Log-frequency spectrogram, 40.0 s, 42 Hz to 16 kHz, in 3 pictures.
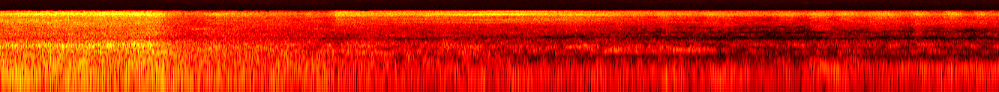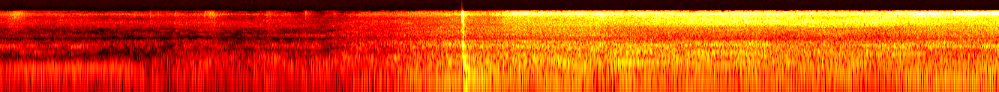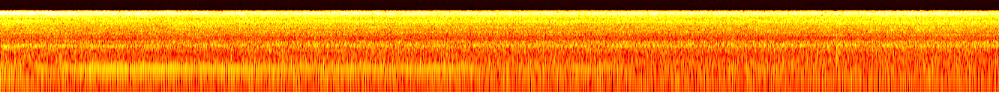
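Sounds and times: diesel engine idling: 0:00.0 - 0:08.1, 0:18.0 - 0:39.9.

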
